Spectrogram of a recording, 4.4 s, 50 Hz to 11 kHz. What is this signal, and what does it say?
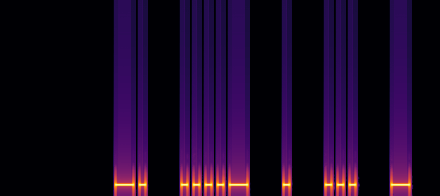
Morse code, heard as a keyed tone, about 20 wpm, spaced as for 15 wpm, 700 Hz. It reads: N4EST
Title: 048 Lesson 9g - Number 4 - Call Signs 20wpm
